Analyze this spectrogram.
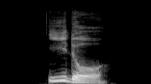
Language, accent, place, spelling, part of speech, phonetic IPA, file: German, Germany, Berlin, Ido, noun, [iːdoː], De-Ido.ogg
- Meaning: Ido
